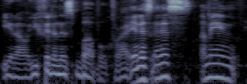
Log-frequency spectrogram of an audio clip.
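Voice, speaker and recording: A man co-hosting a casual podcast, thoughtful and quick to laugh. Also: low-pitched, very animated, darkish tone, slight background noise. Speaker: podcast co-host. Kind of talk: casual chat.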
